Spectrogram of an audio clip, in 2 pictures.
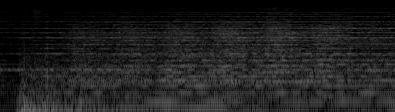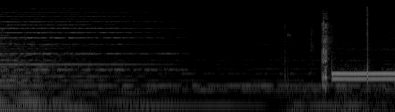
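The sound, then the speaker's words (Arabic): An unanswered telephone call sounds as a steady, buzzy electronic tone held for several seconds, dipping and fading late on, followed by a couple of brief sharp beeps and a new steady tone. “بقى كل الناس مش بترد على التليفون، وفي الاخر يسخروا مني ان انا ما بردش.”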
